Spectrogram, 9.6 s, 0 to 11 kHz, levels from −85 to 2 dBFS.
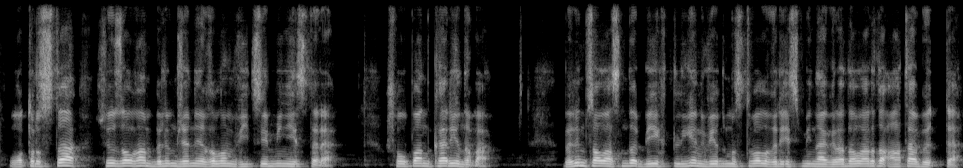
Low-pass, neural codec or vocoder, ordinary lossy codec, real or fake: none; vocoder, 22.05 kHz, 80 mel bands, HiFi-GAN; none; fake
